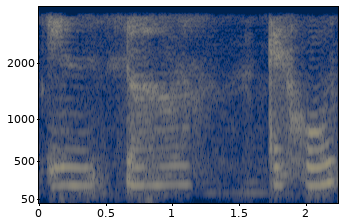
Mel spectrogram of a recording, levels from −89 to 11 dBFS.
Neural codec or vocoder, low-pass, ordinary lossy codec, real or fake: codec, 44.1 kHz, 2.6 kbps, DAC; 3.6 kHz; none; fake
